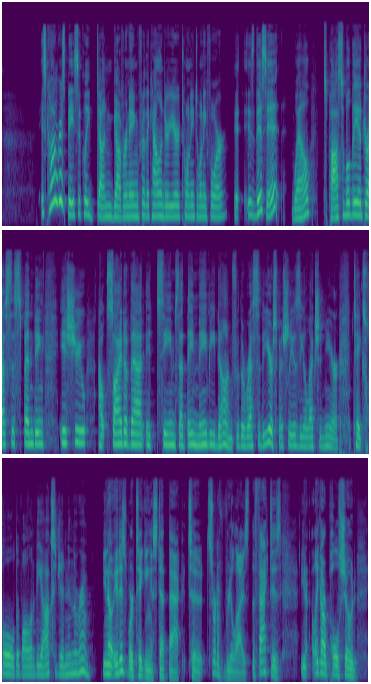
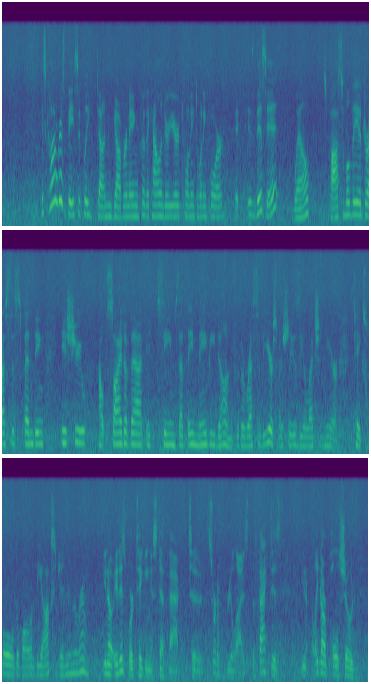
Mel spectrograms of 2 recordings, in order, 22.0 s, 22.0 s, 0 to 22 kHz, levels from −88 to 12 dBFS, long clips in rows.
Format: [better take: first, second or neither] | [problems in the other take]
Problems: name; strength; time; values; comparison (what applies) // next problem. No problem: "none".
first | hiss; loud; throughout; 8 dB below the speech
